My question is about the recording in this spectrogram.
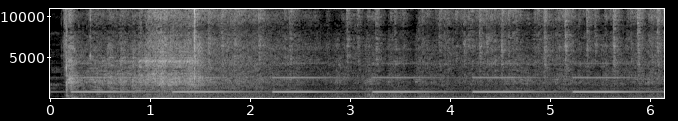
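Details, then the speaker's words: Porsche Boxster 986 after fuel filter replacement, started once the lines primed: steady low rumble settling into even warm-up idle, dash chime pinging about once a second; runs fine, though a check engine light appeared. "there she is cool and we'll let her warm up"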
